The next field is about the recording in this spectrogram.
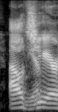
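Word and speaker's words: Allgeier: So it's not the way it's spelled. It almost looks wrong. It looks like it should be more French, more Algier than Algier, but it is Algier.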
